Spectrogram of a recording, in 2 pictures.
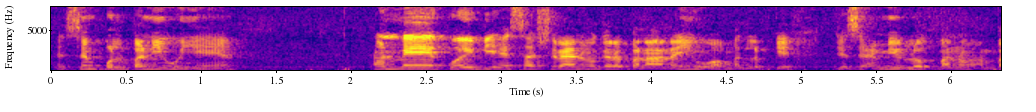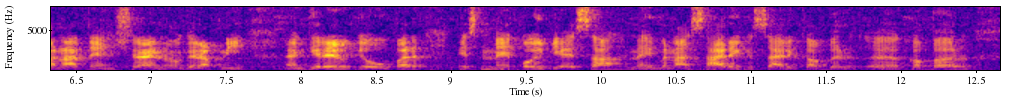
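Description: Young male tutor with a bright voice, halting casual explanation, lapel mic in a small echoey room. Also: high voice, little pitch movement. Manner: hesitant, many fillers and restarts. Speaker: literature tutor. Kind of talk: casual spoken summary of a poem. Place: small indoor room against a wall. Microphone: clip-on lapel mic. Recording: echoey room with faint hum.

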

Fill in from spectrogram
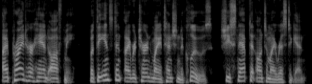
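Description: A man narrating an audiobook with expressive storytelling, recorded close on a USB condenser mic in a sound-treated home studio. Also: a little high, normal speed, dry recording.

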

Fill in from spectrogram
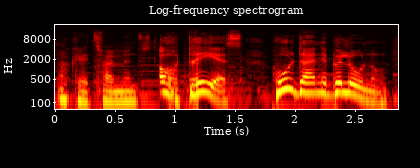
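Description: A young man narrating a mobile game as a YouTuber, excitable and yelping in fright. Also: on the high side, normal speed, soft background music. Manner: excitable, yelps and shouts in fright. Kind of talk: let's play commentary.

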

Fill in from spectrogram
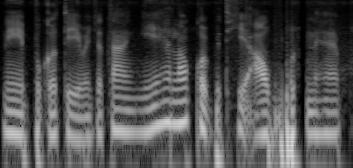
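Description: A young man hosts a casual screen-share tutorial as a VTuber, rambling, poking fun at himself, and chatting with plenty of fillers. His voice is medium-pitched, fast, and a little mellow, with slight background noise.

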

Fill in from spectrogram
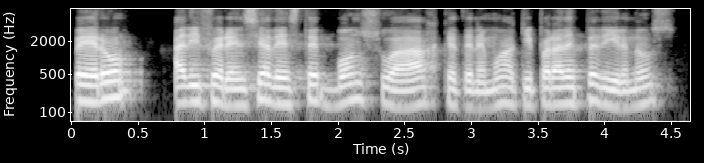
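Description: A man teaching a French lesson in Spanish, slowly spelling out and repeating each word. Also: on the high side, steady tone, smooth. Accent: Latin American Spanish. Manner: slow, spelled-out pronunciation drills. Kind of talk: online language lesson.

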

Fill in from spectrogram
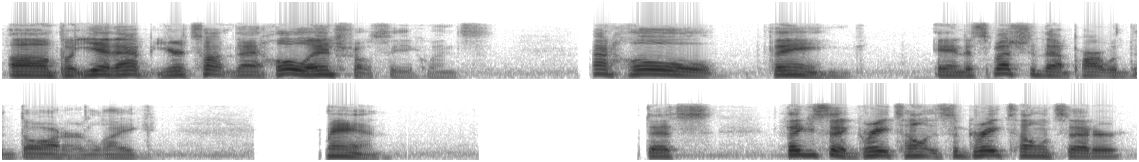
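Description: A man in his thirties with a fairly high, slightly bright voice and lively intonation co-hosts a podcast about video games at normal speed, leaving long pauses. He rambles enthusiastically and repeats phrases. Recorded via headset on a video call in a small foam-treated home room, the audio is slightly muffled with no room sound.

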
